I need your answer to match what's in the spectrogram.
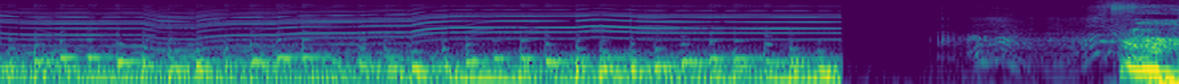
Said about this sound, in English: All right, sorry. Had to zip that up until we got back on to recording.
